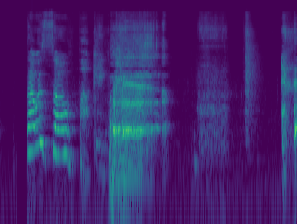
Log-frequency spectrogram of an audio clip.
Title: Girl Releasing Seductive Deep Burps (Compilation)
